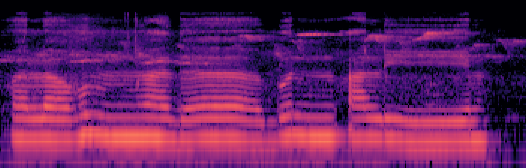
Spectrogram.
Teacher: Suara nun mati jelas tanpa dengung dan sama sekali tidak menjadi samar. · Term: izhar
